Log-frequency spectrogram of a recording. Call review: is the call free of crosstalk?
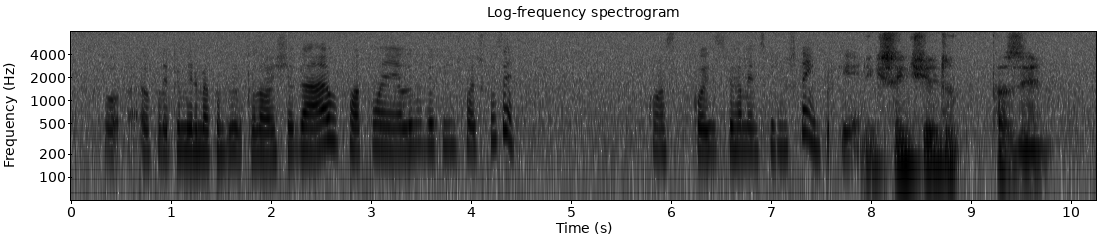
Yes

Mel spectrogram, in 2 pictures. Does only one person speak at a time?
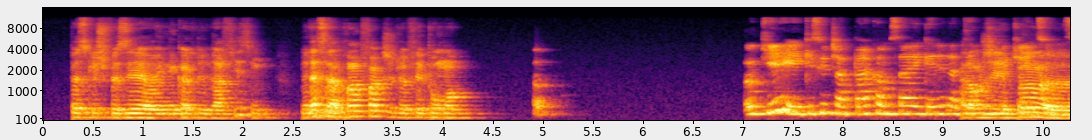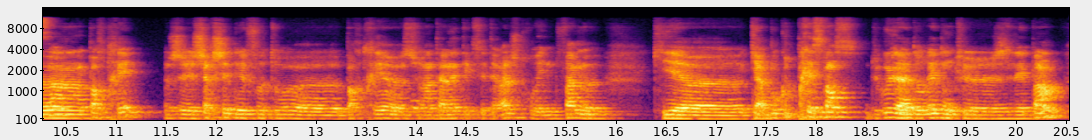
No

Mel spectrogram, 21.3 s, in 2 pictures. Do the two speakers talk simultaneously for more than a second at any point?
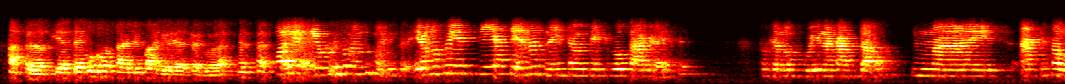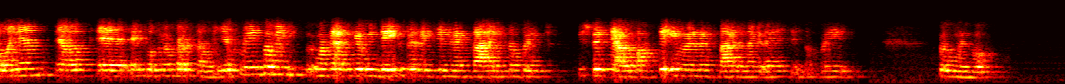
No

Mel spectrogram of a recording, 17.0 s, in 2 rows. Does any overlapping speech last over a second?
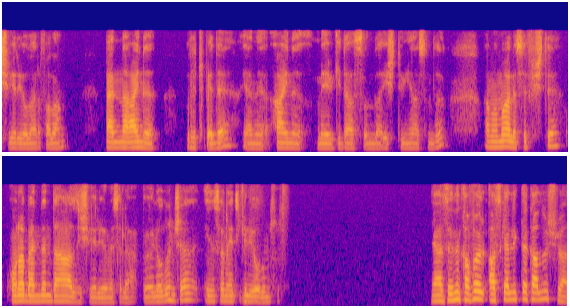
No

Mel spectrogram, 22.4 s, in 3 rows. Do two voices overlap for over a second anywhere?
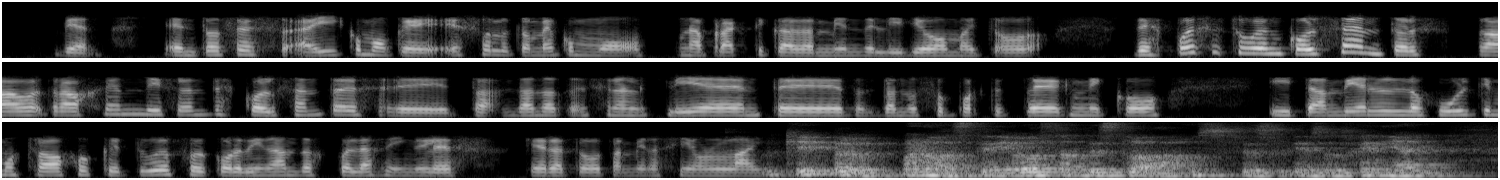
No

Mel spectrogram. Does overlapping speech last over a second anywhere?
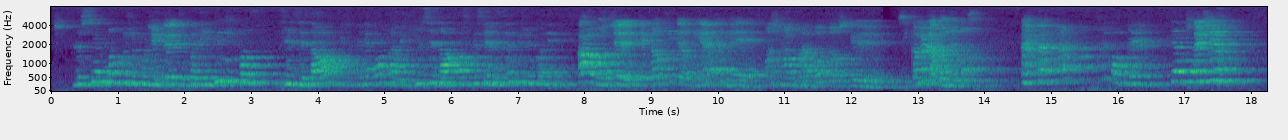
No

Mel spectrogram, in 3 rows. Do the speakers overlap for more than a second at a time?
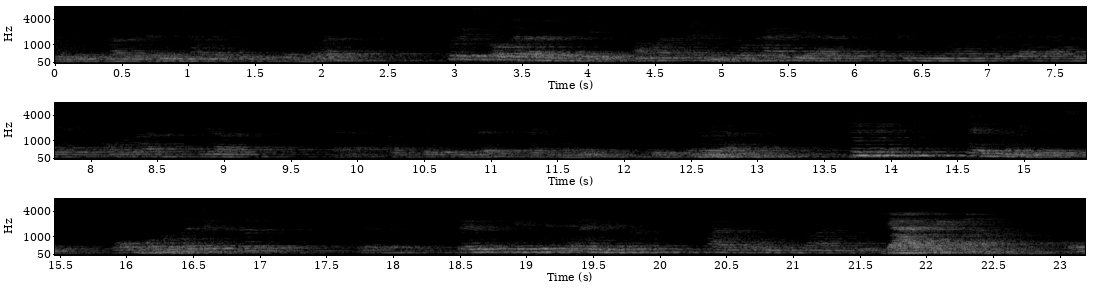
No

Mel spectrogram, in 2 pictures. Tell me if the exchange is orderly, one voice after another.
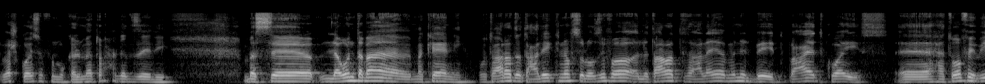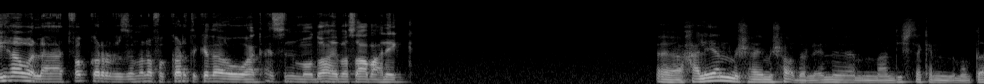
Yes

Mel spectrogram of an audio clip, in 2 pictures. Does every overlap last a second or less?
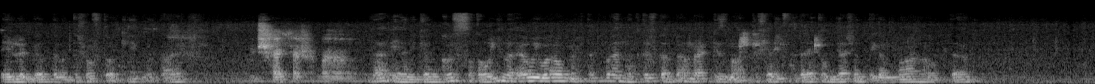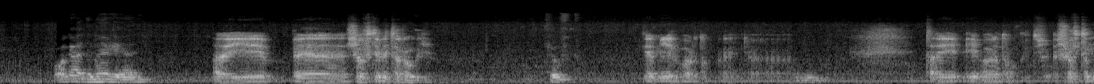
Yes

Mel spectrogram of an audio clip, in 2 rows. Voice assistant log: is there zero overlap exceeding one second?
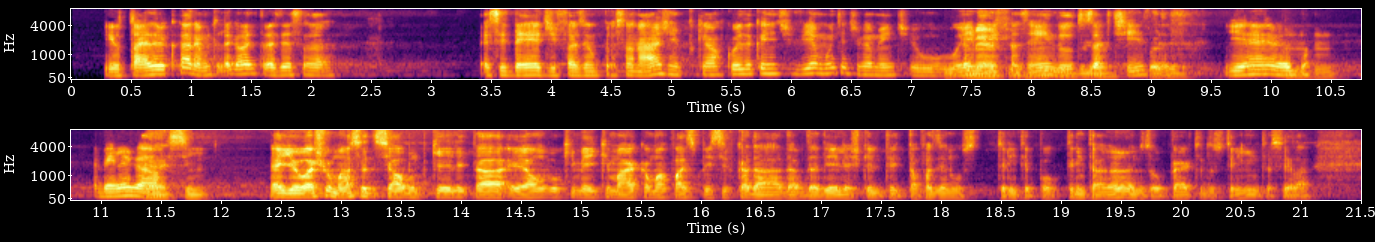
No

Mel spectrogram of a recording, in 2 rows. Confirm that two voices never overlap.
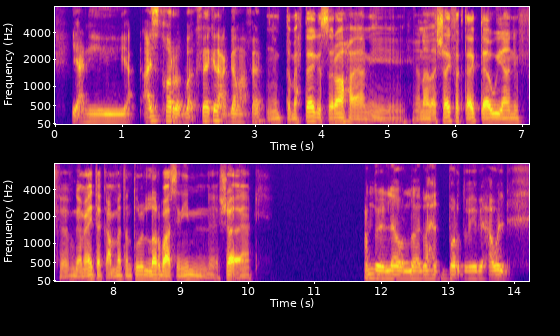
Yes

